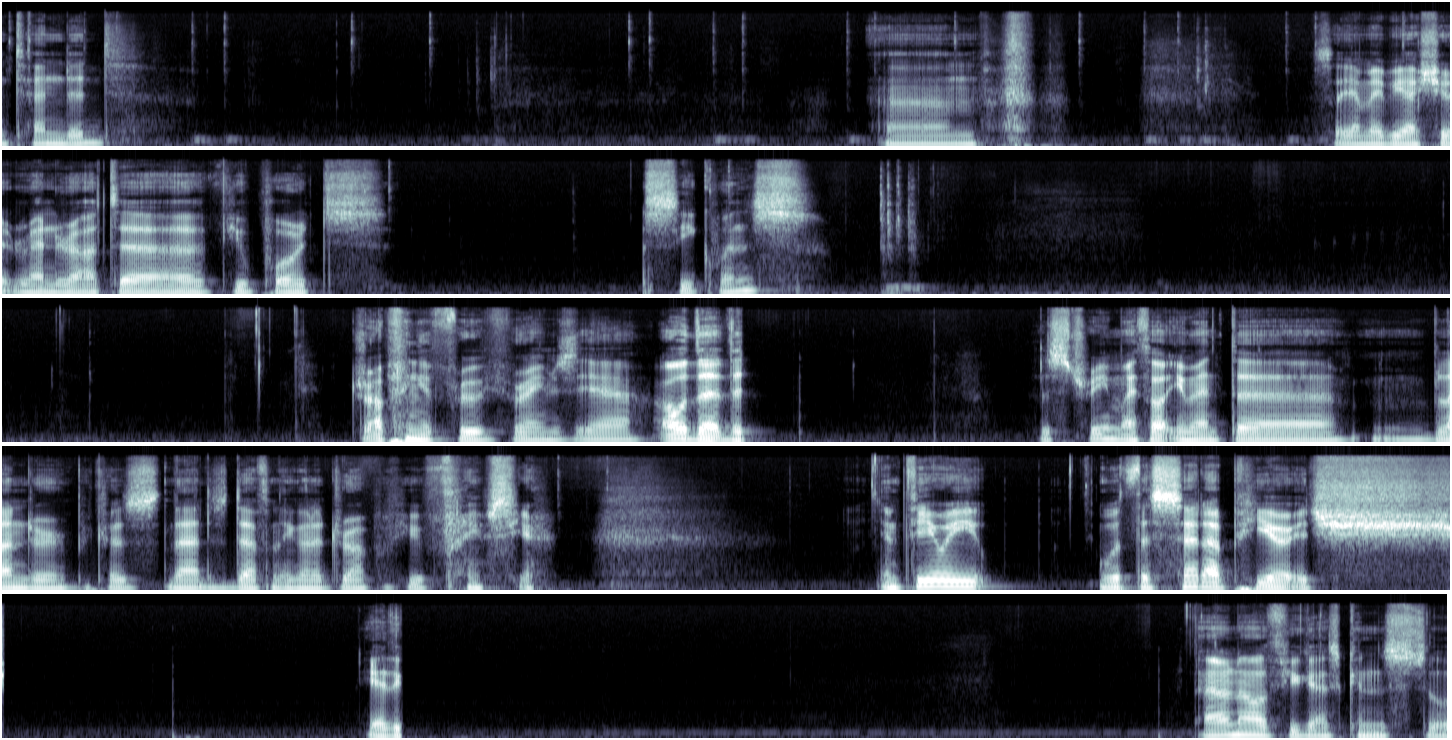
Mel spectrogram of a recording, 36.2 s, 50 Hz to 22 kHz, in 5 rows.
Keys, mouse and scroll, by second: 0.8-6.8 drag, 0.8-2.8 middle drag, 0.8-2.8 scroll, 2.8 g, 4.8-8.8 middle drag, 10.8-12.9 drag, 10.8-11.7 scroll up 1, 24.8-26.8 scroll up 1.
